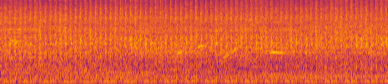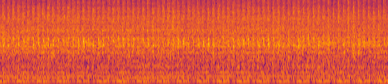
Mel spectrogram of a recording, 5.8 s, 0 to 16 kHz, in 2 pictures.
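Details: Mitsubishi Triton 4M40 diesel engine after overhaul: even idle with steady regular clatter about three beats a second, no odd knocks. Normal diesel idle.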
